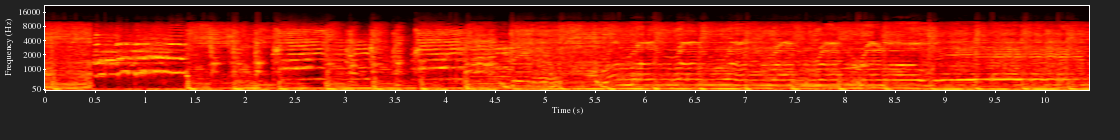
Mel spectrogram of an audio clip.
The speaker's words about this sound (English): He's clucking a lot, but he's not saying anything.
